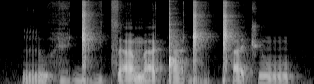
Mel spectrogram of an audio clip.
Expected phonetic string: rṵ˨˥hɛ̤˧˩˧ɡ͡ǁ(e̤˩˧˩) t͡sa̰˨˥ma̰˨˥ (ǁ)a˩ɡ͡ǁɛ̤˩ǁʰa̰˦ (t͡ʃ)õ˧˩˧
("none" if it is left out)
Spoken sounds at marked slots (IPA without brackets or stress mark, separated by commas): e̤˩˧˩, ǃ, t͡ʃ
